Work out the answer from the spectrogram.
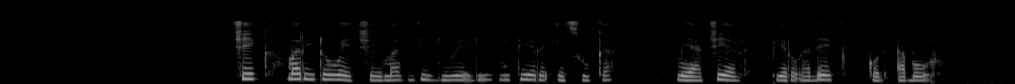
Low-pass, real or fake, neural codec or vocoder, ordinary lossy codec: none; real; none; none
